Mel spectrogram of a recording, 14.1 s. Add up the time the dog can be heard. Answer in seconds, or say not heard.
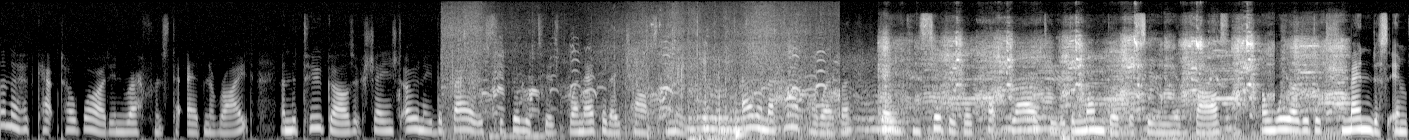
not heard.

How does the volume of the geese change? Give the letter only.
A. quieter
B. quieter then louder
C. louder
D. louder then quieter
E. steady
C.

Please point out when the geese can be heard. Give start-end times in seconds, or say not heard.
4.0-13.5.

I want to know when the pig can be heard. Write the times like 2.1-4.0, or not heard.
not heard.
